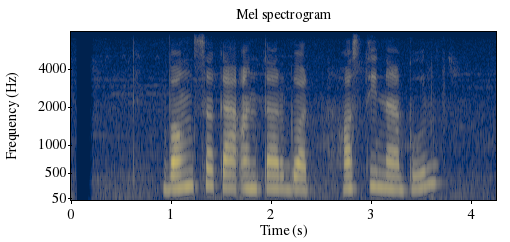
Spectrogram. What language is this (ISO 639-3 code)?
nep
